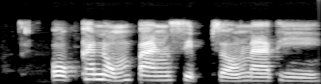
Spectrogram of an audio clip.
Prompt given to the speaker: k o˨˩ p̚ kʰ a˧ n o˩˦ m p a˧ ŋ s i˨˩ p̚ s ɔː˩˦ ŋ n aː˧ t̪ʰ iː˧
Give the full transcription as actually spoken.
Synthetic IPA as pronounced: ʔ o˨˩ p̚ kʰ a˧ n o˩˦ m p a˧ ŋ s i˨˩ p̚ s ɔː˩˦ ŋ n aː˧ t̪ʰ iː˧

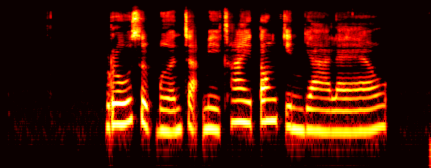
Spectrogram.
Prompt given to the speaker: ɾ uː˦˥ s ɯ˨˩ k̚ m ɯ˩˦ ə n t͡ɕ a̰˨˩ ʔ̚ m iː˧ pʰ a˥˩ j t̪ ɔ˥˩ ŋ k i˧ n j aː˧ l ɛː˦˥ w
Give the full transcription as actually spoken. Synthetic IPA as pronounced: ɾ uː˦˥ s ɯ˨˩ k̚ m ɯ˩˦ ə n t͡ɕ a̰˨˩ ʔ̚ m iː˧ kʰ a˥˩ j t̪ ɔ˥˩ ŋ k i˧ n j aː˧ l ɛː˦˥ w

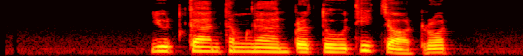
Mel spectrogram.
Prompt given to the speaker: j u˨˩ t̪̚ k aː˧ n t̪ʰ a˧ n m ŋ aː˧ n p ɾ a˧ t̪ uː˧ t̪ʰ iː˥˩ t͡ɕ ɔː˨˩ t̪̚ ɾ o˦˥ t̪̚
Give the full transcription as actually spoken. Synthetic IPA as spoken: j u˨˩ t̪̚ k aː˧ n t̪ʰ a˧ m ŋ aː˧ n p ɾ a˧ t̪ uː˧ t̪ʰ iː˥˩ t͡ɕ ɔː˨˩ t̪̚ ɾ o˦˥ t̪̚

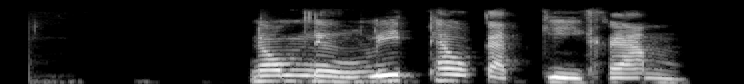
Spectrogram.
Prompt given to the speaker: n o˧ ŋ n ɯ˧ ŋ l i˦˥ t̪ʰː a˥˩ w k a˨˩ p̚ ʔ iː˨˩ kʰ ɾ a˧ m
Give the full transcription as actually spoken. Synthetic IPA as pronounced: n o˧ m n ɯ˨˩ ŋ l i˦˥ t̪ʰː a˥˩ w k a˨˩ p̚ k iː˨˩ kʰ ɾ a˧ m

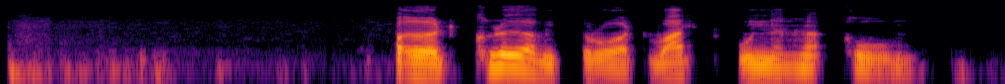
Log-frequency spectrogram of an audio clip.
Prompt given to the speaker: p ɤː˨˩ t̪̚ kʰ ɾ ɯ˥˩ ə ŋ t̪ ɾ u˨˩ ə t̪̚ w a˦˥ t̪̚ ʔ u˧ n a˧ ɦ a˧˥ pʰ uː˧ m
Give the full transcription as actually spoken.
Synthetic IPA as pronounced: p ɤː˨˩ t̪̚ kʰ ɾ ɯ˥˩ ə ŋ t̪ ɾ u˨˩ ə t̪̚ w a˦˥ t̪̚ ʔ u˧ n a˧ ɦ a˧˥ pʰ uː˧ m

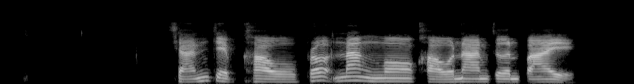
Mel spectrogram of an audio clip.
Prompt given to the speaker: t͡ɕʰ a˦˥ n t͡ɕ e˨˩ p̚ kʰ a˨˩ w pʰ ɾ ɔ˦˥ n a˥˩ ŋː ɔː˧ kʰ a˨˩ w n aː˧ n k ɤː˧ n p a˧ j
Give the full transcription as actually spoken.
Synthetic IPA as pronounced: t͡ɕʰ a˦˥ n t͡ɕ e˨˩ p̚ kʰ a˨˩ w pʰ ɾ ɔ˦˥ n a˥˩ ŋː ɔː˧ kʰ a˨˩ w n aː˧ n k ɤː˧ n p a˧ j

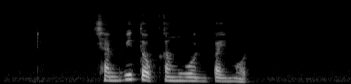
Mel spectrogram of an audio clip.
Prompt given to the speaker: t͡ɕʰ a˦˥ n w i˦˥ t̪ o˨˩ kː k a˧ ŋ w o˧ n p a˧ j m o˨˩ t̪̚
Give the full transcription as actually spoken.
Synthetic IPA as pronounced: t͡ɕʰ a˦˥ n w i˦˥ t̪ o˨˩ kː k a˧ ŋ w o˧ n p a˧ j m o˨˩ t̪̚

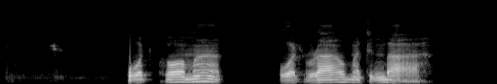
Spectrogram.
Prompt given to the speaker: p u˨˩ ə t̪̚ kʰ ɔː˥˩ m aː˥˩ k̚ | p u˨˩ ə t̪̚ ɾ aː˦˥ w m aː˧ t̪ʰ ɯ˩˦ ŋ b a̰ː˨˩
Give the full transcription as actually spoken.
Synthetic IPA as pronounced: p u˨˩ ə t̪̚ kʰ ɔː˧ m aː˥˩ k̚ | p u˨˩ ə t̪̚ ɾ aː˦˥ w m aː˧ t̪ʰ ɯ˩˦ ŋ b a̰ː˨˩

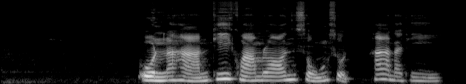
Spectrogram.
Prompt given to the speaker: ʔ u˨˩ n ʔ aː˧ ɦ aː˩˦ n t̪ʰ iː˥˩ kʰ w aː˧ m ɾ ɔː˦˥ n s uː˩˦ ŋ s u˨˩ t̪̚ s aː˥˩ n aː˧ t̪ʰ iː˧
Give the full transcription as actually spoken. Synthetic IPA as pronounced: ʔ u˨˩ n ʔ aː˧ ɦ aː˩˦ n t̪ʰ iː˥˩ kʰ w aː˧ m ɾ ɔː˦˥ n s uː˩˦ ŋ s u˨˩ t̪̚ h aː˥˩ n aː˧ t̪ʰ iː˧

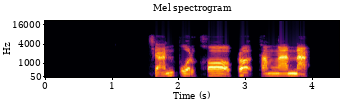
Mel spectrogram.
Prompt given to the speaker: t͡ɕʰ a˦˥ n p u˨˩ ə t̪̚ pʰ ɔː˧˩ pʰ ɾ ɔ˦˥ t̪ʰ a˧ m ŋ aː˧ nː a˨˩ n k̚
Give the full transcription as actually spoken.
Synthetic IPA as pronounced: t͡ɕʰ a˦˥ n p u˨˩ ə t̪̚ kʰ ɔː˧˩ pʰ ɾ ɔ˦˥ t̪ʰ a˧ m ŋ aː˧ nː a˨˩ k̚

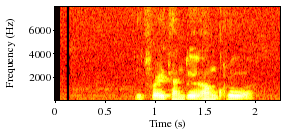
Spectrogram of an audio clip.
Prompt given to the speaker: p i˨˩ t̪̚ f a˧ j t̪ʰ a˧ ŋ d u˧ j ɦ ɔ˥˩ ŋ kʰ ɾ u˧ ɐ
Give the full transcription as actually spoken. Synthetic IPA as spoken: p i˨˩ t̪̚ f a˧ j t̪ʰ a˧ ŋ d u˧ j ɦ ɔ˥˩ ŋ kʰ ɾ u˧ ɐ

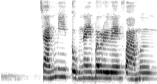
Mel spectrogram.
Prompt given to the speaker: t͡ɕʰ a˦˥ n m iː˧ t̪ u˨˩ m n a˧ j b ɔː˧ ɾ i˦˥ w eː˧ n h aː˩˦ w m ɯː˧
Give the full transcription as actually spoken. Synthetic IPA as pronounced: t͡ɕʰ a˦˥ n m iː˧ t̪ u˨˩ m n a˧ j b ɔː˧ ɾ i˦˥ w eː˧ n f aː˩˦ m ɯː˧

